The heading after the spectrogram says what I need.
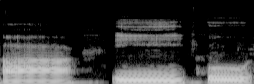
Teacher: बहुत समय लगता है ऐसा बोलने में, आ ई उ, इसलिए इसको दीर्घ बोलते हैं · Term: दीर्घ वर्ण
